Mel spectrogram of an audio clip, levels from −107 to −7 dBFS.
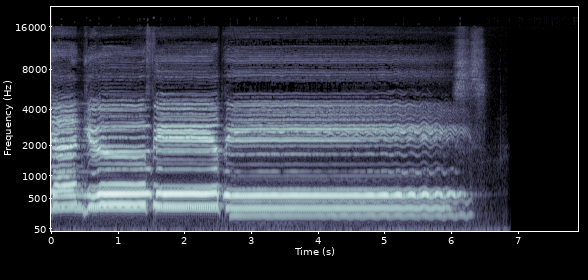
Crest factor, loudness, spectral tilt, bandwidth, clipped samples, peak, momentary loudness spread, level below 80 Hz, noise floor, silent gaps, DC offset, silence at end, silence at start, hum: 14 dB; -22 LUFS; -2.5 dB/octave; 11.5 kHz; under 0.1%; -8 dBFS; 10 LU; -68 dBFS; under -90 dBFS; none; under 0.1%; 1.7 s; 0 s; none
